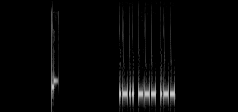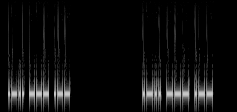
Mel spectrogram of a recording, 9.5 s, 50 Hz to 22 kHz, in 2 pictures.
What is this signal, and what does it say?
Morse code, heard as a keyed tone, about 34 wpm, 700 Hz. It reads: LOW LOW LOW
